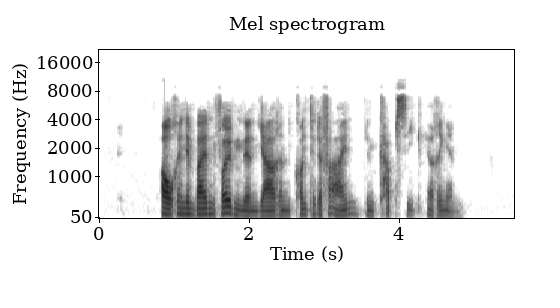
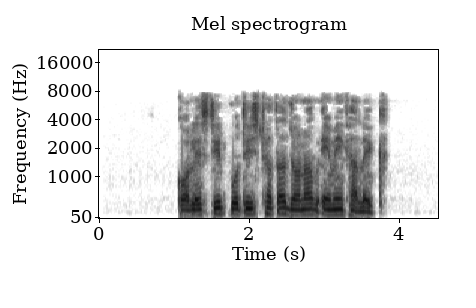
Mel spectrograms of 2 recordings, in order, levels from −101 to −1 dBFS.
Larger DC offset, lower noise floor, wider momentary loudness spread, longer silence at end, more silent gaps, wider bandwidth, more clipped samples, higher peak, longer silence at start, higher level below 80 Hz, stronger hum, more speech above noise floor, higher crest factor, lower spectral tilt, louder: neither; first, -89 dBFS vs -84 dBFS; first, 16 LU vs 5 LU; first, 0.85 s vs 0.7 s; neither; first, 9.6 kHz vs 8 kHz; neither; about the same, 0 dBFS vs 0 dBFS; second, 0.8 s vs 1.05 s; second, -66 dBFS vs -56 dBFS; neither; second, 66 dB vs 71 dB; first, 24 dB vs 14 dB; about the same, -4.5 dB/octave vs -4.5 dB/octave; second, -23 LUFS vs -13 LUFS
